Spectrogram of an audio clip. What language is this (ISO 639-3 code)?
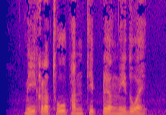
tha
